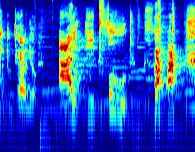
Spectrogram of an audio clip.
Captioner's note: chuckles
